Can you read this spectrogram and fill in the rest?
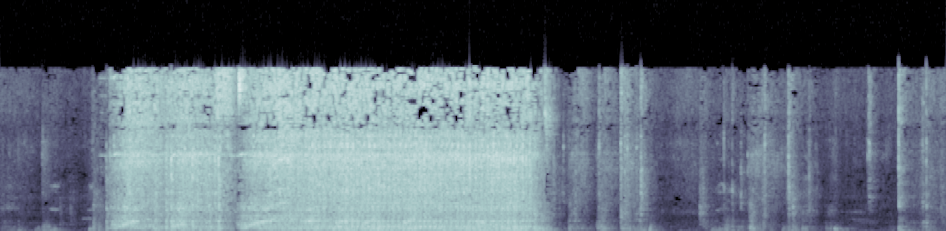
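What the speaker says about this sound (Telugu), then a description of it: "దీని మీద ఒక కుట్టు అయితే వేసేసేయండి" A sewing machine runs a continuous stitching burst for about four seconds, sewing a line of stitches across cloth to attach a pocket; quieter handling noises follow, with no talk.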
